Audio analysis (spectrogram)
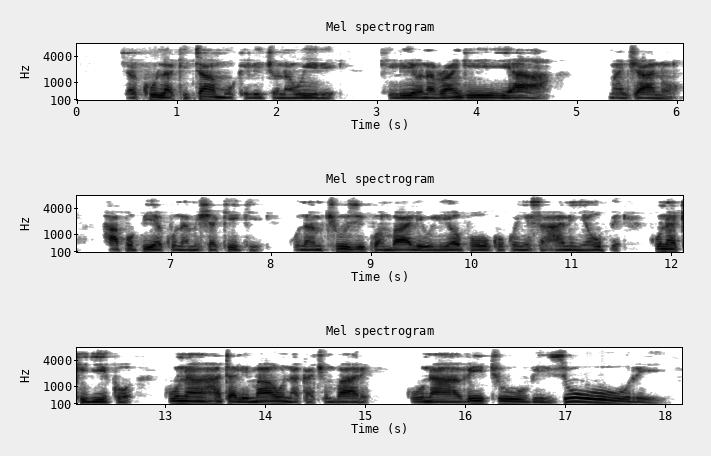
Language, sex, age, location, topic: Swahili, male, 25-35, Mombasa, agriculture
